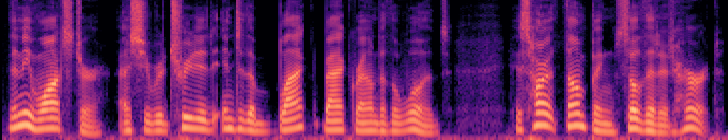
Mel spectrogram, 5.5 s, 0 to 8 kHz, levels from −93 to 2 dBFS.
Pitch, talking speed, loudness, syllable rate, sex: 150 Hz, 230 wpm, -20 LUFS, 5.7 syllables/s, male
